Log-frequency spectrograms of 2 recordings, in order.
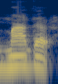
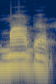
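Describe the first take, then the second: No difference in how they are said.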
